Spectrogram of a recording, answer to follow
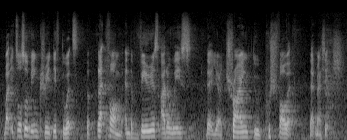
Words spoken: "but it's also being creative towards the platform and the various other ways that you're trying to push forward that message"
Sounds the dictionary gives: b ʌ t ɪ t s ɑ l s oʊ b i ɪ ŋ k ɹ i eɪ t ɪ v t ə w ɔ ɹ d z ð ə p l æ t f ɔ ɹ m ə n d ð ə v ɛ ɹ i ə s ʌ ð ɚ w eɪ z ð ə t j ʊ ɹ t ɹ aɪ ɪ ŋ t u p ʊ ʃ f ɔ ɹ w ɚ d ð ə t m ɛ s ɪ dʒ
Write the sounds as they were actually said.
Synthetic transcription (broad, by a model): b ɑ t ɪ t s ɑ l s oʊ b i ɪ ŋ k ɹ i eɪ t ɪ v t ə w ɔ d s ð ə p l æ t f ɔ m ə n d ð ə v ɛ ɹ i ə s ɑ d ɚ w eɪ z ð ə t j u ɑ t ɹ aɪ ɪ ŋ t u p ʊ ʃ f ɔ w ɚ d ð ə t m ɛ s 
